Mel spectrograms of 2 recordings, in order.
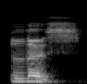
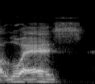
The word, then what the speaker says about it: Loess: A gente pronuncia, na verdade tem 3 pronúncias para essa palavra. Eu chamo de Lus, mas vocês vão ver outras pronúncias porque Lus é a forma que eu aprendi e que geralmente os professores aí da UFRJ, aqui, né, da UFRJ, chamam. Mas tem gente que fala Loess, não tá errado, só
